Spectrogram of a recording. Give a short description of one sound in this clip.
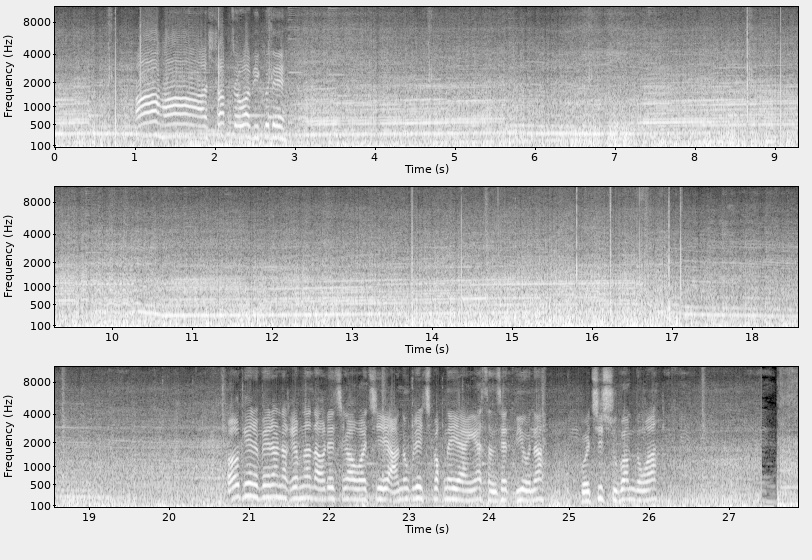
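A motorcycle engine hums and revs up and down as it rides.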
